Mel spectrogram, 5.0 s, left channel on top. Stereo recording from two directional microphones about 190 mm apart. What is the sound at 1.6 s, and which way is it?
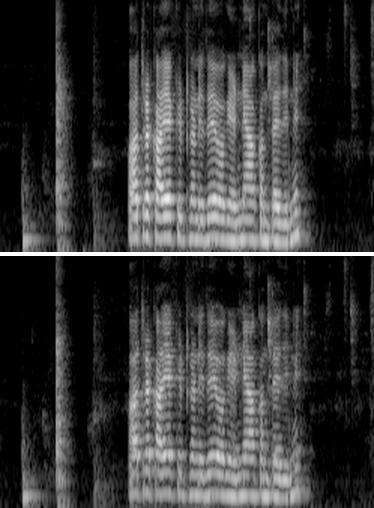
Speech, 55° left (ahead or behind).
